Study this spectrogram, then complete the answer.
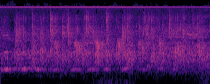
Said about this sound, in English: Happy Father's Day to all the guys. Ladies, can we give the guys a big hand clap?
